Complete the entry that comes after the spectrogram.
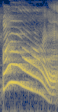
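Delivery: high, loud bird squawk; gleeful bird shriek. Acted. Bird flying on the broom, high gleeful shriek. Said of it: "The bird shrieked with glee".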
